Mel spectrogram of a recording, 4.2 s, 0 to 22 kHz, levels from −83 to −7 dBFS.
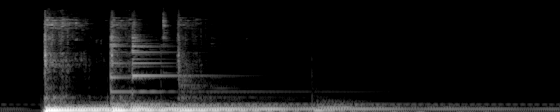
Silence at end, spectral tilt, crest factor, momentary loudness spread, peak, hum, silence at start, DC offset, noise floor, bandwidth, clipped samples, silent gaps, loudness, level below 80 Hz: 1.5 s; -6 dB/octave; 18 dB; 23 LU; -4 dBFS; 60 Hz at -35 dBFS; 0.3 s; under 0.1%; -58 dBFS; 12 kHz; under 0.1%; none; -21 LUFS; -24 dBFS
